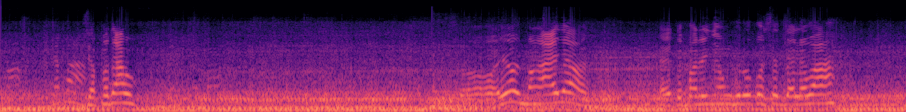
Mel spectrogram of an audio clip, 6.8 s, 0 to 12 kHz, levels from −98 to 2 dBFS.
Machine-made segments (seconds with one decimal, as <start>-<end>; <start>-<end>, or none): none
